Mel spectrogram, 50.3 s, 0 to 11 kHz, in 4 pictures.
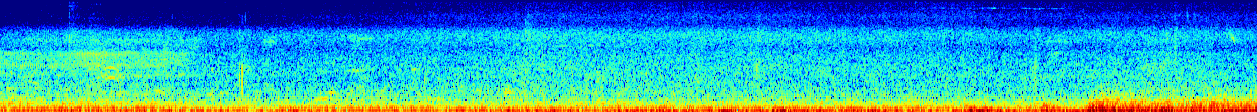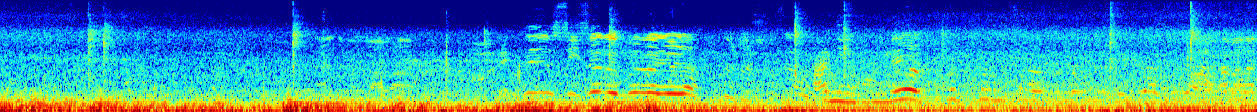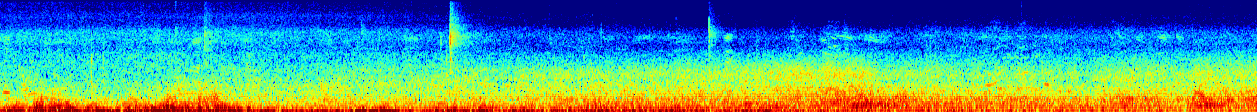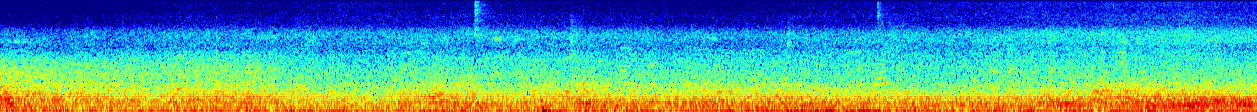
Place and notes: Nanya Park, North District, Hsinchu City - in the Park
A group of old people playing chess, wind, fighter, traffic sound, birds sound, Binaural recordings, Sony PCM D100+ Soundman OKM II
North District, Hsinchu City, Taiwan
